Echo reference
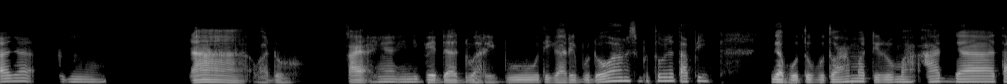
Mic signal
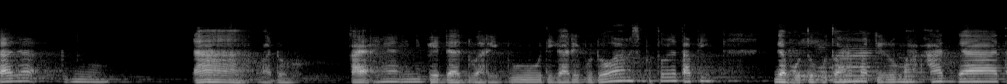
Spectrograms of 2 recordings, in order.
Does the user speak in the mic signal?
Yes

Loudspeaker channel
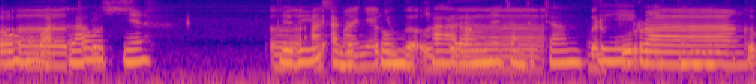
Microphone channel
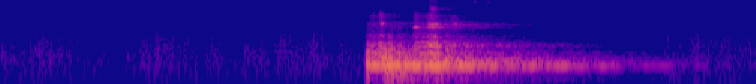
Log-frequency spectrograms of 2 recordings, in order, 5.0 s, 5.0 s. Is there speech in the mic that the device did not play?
Yes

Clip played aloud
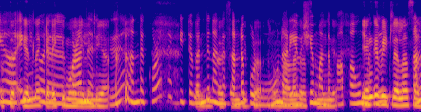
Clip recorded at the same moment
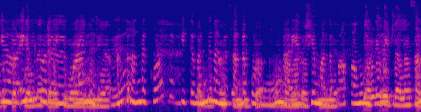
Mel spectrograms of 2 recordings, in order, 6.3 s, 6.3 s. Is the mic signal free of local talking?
Yes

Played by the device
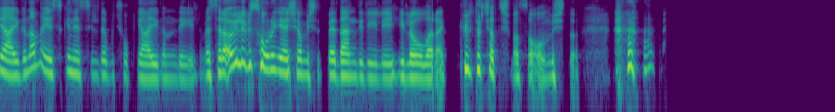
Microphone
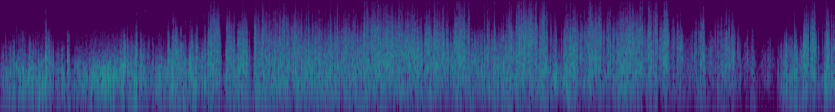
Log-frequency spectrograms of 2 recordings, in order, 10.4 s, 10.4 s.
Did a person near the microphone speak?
No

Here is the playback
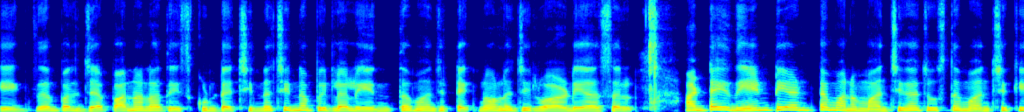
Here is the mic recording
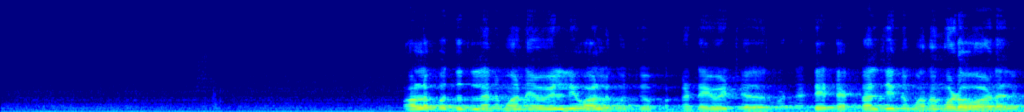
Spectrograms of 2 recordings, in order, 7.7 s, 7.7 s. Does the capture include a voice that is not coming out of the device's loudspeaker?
Yes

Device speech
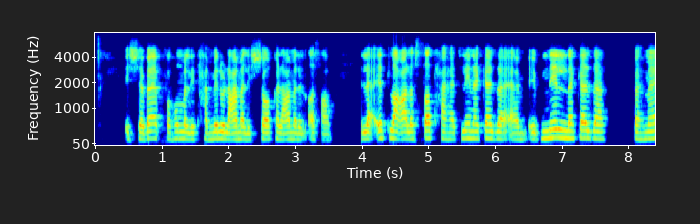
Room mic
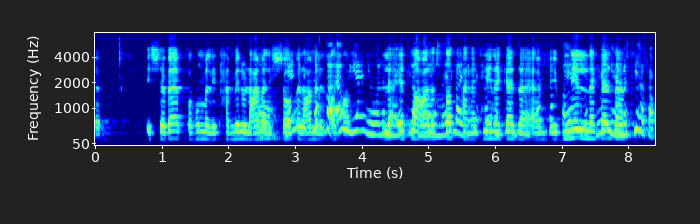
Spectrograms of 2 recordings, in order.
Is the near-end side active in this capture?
Yes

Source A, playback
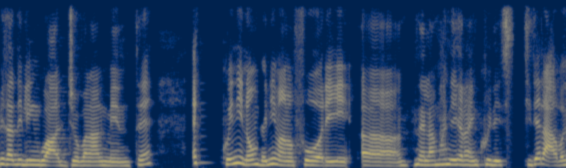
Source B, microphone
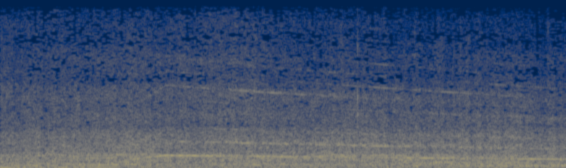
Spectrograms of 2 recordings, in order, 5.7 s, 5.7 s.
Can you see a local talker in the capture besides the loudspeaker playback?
No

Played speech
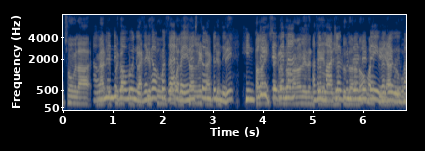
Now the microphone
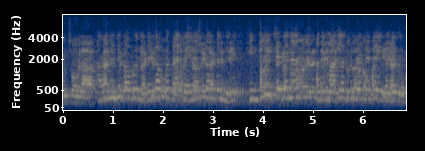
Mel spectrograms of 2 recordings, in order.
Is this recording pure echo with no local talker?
Yes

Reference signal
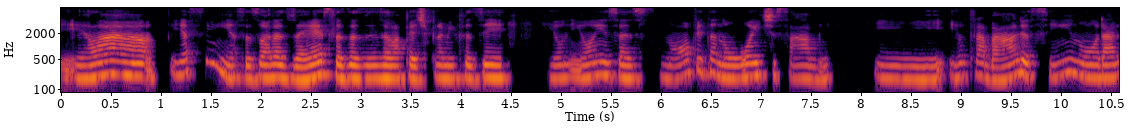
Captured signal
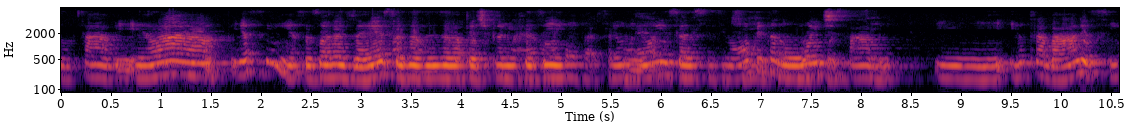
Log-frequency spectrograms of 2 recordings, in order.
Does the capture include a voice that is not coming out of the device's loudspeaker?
Yes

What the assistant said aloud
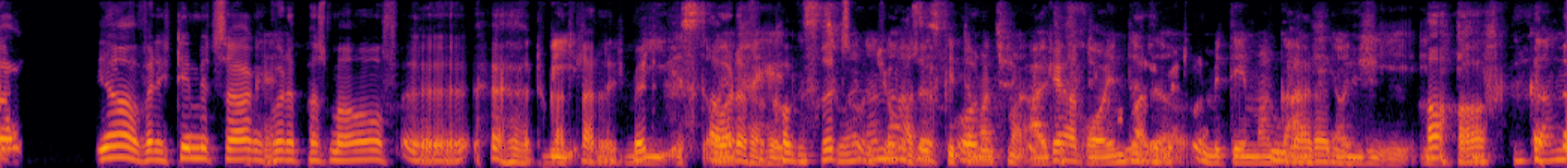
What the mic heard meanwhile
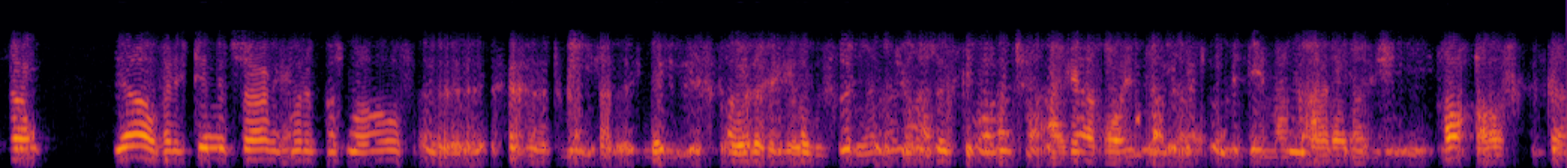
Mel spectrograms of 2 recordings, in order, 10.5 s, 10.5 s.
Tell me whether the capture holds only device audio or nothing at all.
Yes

